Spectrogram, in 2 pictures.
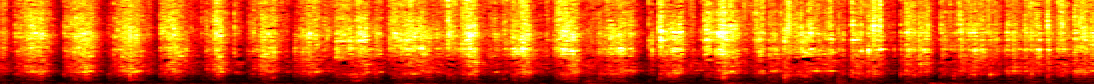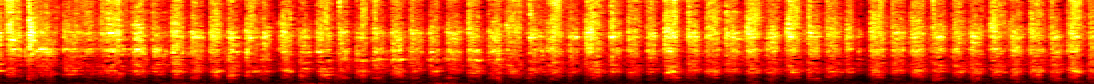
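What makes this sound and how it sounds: Long fingernails rapidly and aggressively scratch the hollow metal mesh grille of a silver condenser microphone. The result is a dense, irregular stream of bright, raspy scrapes, quicker than three per second, with almost no low end and no ring after each stroke.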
